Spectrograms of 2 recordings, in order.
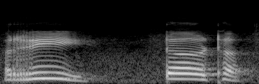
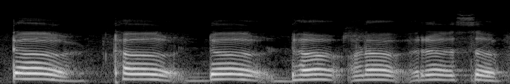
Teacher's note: जो हमारी जीभ है उसका आगे का हिस्सा वो मुड़कर ऊपर की तरफ लगता है। ठीक है, ऊपर तलवे की तरफ लगता है। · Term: मूर्धा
